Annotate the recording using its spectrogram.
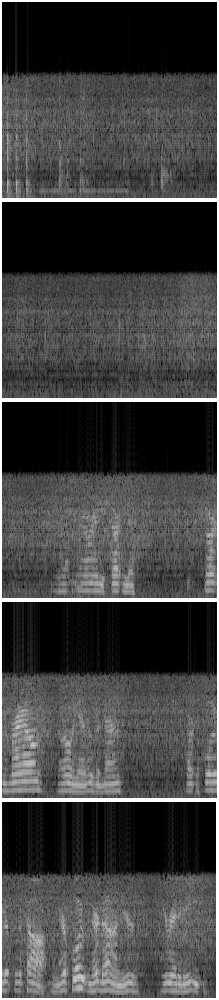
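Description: Oil sizzles and bubbles steadily in a pot.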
